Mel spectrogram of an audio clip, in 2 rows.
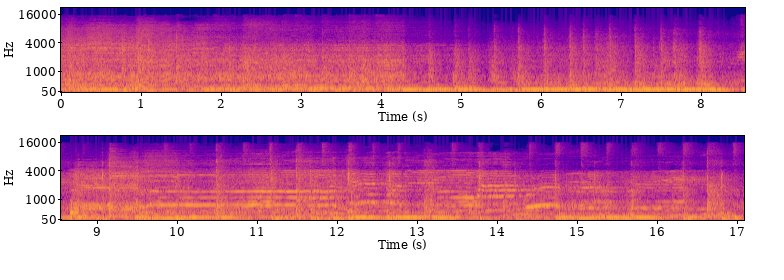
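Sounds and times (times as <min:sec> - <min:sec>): rock band playing live: 0:00.0 - 0:17.0.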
